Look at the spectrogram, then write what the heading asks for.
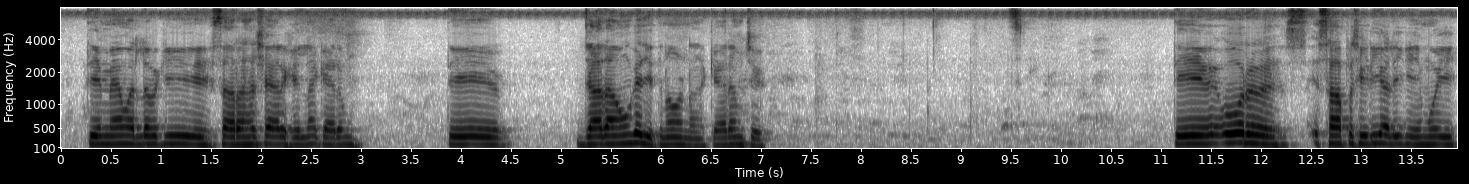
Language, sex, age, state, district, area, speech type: Dogri, male, 18-30, Jammu and Kashmir, Kathua, rural, spontaneous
